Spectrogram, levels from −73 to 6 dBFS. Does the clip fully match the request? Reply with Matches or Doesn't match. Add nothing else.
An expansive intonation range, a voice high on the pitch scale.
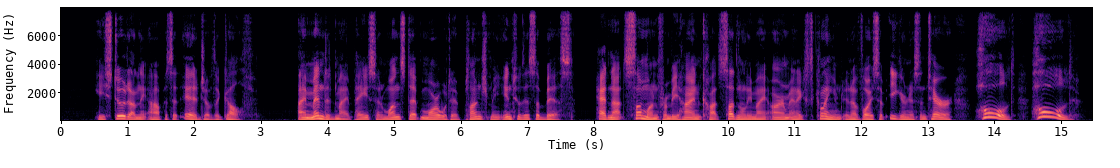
Doesn't match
